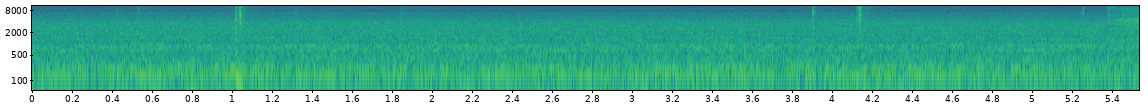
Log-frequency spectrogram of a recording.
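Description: Small plastic parts click softly as fingers handle them.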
